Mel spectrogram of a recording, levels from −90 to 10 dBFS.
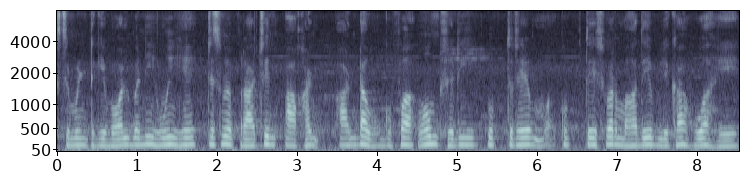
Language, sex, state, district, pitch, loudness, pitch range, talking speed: Hindi, male, Uttarakhand, Uttarkashi, 150 Hz, -19 LUFS, 140-155 Hz, 125 wpm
